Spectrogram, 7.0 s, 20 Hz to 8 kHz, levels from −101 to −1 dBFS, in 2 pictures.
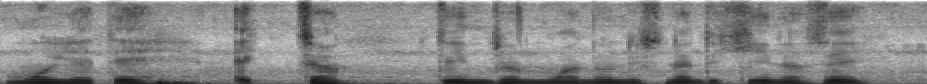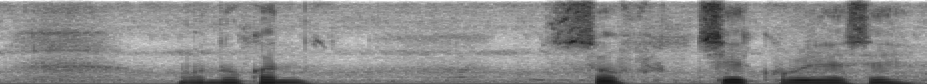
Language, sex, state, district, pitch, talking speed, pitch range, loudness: Nagamese, male, Nagaland, Dimapur, 110 Hz, 110 wpm, 105-115 Hz, -17 LUFS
